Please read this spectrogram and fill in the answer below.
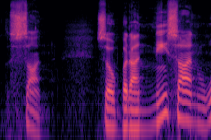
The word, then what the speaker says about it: Nisan: So the name of the month that the Passover was to be celebrated on was the month of Nisan, not like the car, okay, but it's pronounced the same way.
